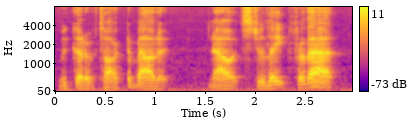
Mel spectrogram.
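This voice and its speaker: A man's voice: lowish voice, animated, normal speed, gravelly, fairly bright tone, breathy edge, full character voice. A man voicing a reproachful crewmember who argues back.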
